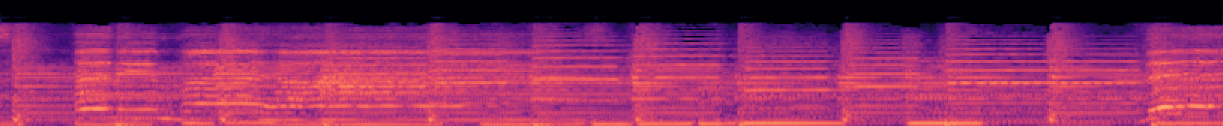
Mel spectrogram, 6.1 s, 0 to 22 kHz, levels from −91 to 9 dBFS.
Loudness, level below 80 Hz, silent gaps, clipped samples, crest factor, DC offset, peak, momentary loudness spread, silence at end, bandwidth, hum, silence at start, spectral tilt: -17 LUFS; -32 dBFS; none; under 0.1%; 16 dB; under 0.1%; -2 dBFS; 5 LU; 0 s; 10.5 kHz; none; 0 s; -3.5 dB/octave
